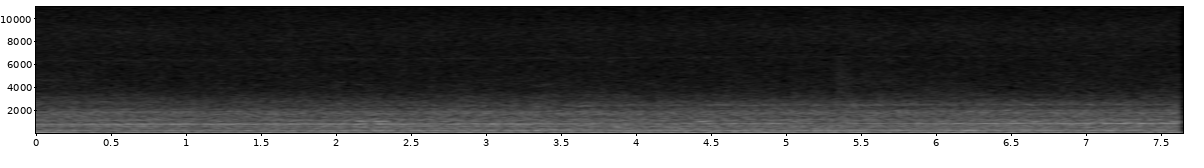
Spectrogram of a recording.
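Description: Sapporo Municipal Subway Tōhō Line 9000-series rubber-tyred train running at a steady speed between stations: even running noise with a steady whine held at one pitch.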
